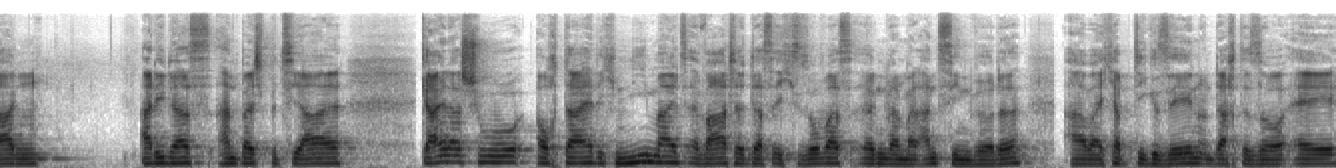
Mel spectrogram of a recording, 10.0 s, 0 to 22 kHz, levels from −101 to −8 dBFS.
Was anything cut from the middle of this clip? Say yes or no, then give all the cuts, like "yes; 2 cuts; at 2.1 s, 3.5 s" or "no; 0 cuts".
yes; 2 cuts; at 3.1 s, 7.9 s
